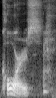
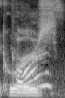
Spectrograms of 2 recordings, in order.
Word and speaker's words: Coors: man or as or as i pronounced it for a very long time course colors course now now i have to say coors yeah i don't know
